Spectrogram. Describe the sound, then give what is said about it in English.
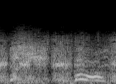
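A person imitates the MGM lion roar: one loud, rough, growling roar lasting about a second, its raspy tone wavering and swelling again near the end, with no other talk. “that's the MGM lion.”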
